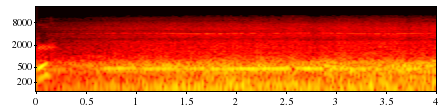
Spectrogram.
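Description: Vacuum cleaner running with a steady, unchanging hum, over a low rumble.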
